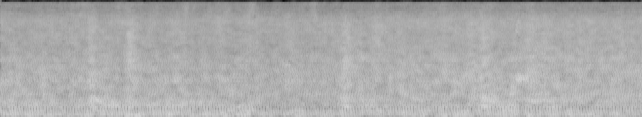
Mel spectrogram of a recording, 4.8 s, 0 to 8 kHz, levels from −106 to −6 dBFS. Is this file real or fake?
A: fake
